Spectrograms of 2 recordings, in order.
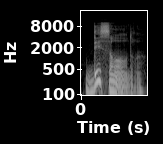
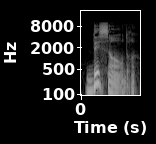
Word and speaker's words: descendre: Descendre. Well, even if you've got this combination of S and C here, you just pronounce it S. Descendre.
